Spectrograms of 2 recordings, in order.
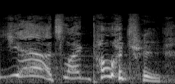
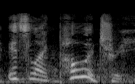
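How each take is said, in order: First: Fred's agreement, higher and slow; voicing Fred. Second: Said in the usual way. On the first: The preacher retelling how Fred agreed, higher and slower. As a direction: echo her like an amused husband, drawn out. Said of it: "And he said". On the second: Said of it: "and then she said".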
